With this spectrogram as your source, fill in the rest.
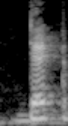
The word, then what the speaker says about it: debt: ऐसे बहुत सारे वर्ड्स है, जैसे एक वर्ड होता है DEBT, डेट पढ़ते हैं इसको, बी इसमें साइलेंट है, इसमें बी नहीं पढ़ना।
